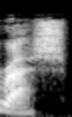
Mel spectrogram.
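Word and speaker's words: ר: Letter Resh, pronounced like the English r as in run.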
